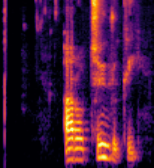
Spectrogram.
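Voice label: "aroturuki", Maori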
